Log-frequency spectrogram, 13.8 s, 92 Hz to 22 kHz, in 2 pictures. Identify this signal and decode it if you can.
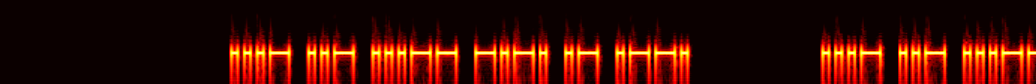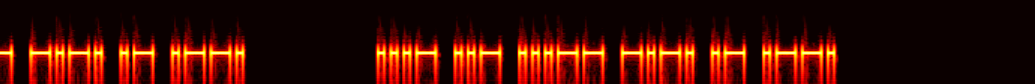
Morse code, heard as a keyed tone, about 28 wpm, 700 Hz. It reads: VU3CAP VU3CAP VU3CAP
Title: DXCC-100 Call Signs - 6 Characters - Repeated 3x - 28wpm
